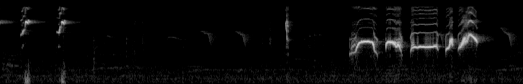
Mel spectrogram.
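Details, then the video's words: Orange-headed thrush song as a prompt for a caged bird unwilling to sing: two sharp high chirps, a pause, then a loud run of rich, slurred whistled phrases. "Pancingan anis merah, agar cepat ngeplong"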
